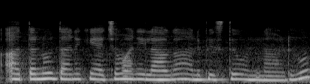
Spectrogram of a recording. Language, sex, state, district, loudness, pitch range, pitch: Telugu, female, Andhra Pradesh, Chittoor, -24 LUFS, 220-250 Hz, 240 Hz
